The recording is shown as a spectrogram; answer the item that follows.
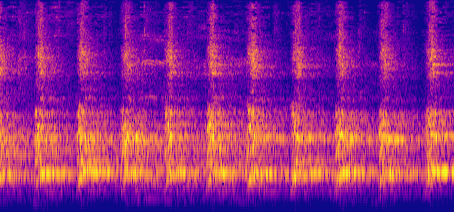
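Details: Belgian Malinois in hold-and-bark work, giving a steady run of loud, even barks about twice a second, each with a strong harmonic ring, no other voices heard.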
